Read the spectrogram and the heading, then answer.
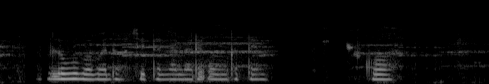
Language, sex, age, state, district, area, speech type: Santali, female, 18-30, Jharkhand, Seraikela Kharsawan, rural, spontaneous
